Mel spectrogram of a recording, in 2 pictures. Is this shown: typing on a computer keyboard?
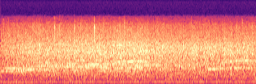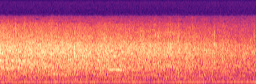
no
